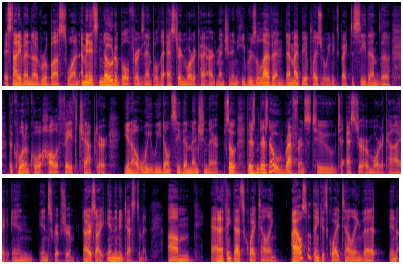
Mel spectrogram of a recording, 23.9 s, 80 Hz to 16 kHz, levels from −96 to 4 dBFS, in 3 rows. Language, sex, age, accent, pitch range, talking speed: English, male, 30-49, American, 90-115 Hz, 205 wpm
